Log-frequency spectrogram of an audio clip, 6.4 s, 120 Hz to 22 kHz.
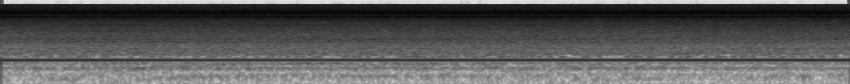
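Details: Samsung SU3364 upright 1800 watt vacuum: loud steady roar with a sharp whistling tone on top; airway completely clogged, causing pressure to come out elsewhere as an apparent air leak.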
